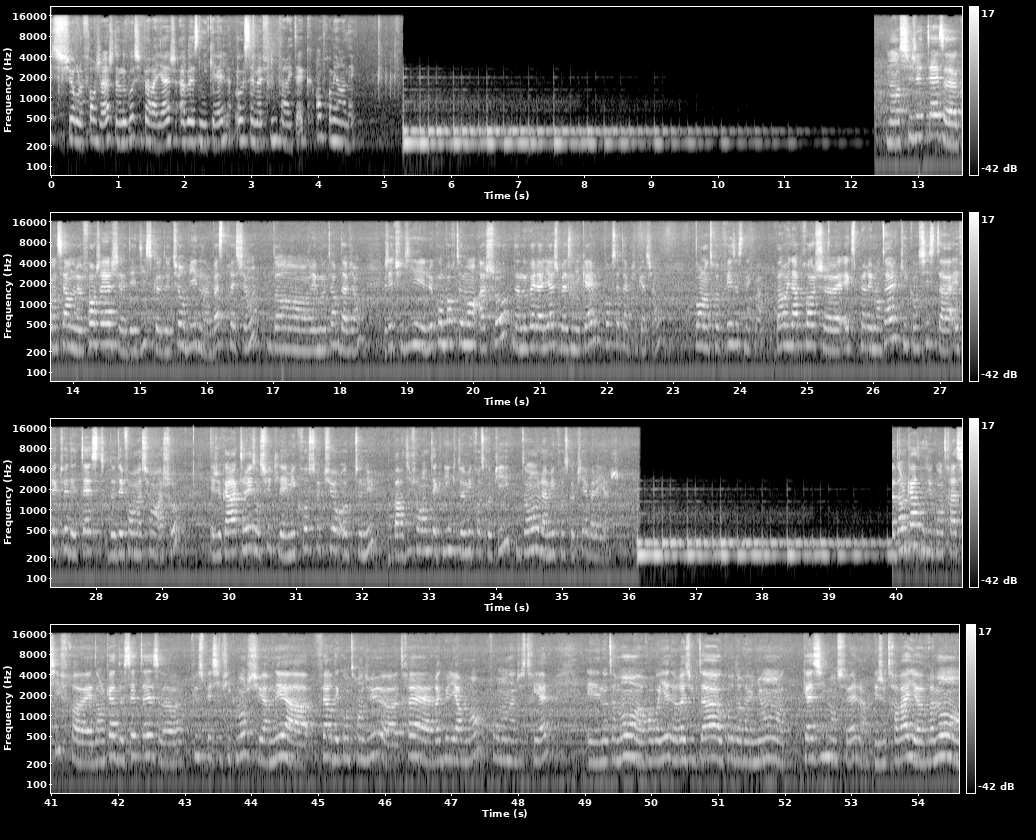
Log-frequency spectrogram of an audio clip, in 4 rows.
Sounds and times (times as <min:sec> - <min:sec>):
Speech: 0:00.0 - 0:04.6, 0:12.5 - 0:35.9, 0:40.0 - 0:54.6.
